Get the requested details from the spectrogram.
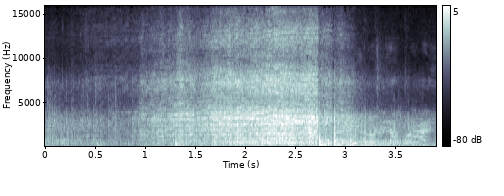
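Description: A firework fountain sprays sparks with a loud rushing hiss.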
